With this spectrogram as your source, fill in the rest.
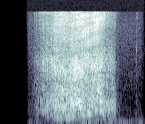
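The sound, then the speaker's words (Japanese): A skirt zipper is pulled open in one continuous rasping stroke lasting over a second. The sound is bright and fairly loud, swells at its middle and then cuts off cleanly, with no voices. “続いて、スカートのファスナーを開きます。”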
